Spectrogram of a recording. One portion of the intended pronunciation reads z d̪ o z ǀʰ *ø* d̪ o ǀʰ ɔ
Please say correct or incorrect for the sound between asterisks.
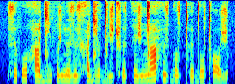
correct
